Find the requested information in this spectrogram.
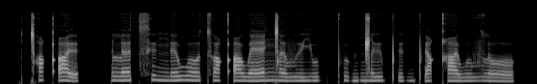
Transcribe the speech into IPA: ǀʰ ɔ qʼ ɘ | l ə t͡sʰ ɨ ŋ ɘ w o tʰ o qʼ ɘ w ɛ ŋ͡ǀ ə v ɨ j u kʷ pʰ u ɡ ŋ͡ǁ ɨ pʼ ɨ ɡ pʼ ɘ qʰ e w u v l o

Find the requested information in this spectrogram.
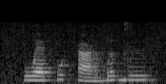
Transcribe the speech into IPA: w ɛ˧ kʷ ə˦ k ã˨ ɡ͡b ə˦ ɡ ɨ˧

